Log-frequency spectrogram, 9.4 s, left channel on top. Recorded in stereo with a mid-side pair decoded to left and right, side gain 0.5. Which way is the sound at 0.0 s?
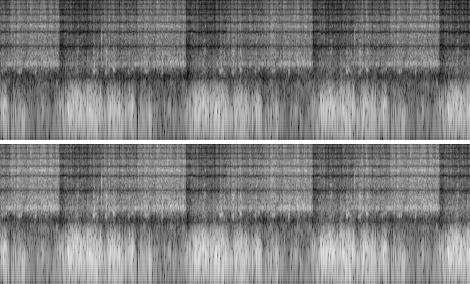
40° right.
